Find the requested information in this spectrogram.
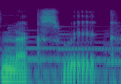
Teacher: sometimes sounds even disappear completely, like the T in next week, which becomes next week.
